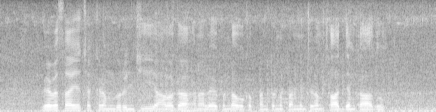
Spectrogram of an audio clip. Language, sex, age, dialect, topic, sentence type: Telugu, male, 56-60, Central/Coastal, agriculture, statement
